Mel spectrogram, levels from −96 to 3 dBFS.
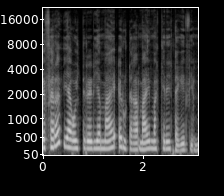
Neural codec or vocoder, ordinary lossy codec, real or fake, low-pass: none; none; real; none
